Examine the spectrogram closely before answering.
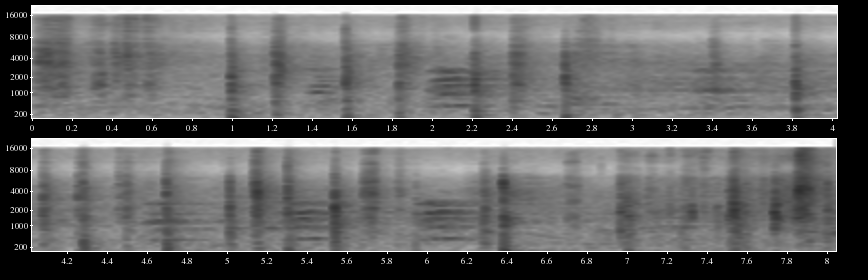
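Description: A ball thumps repeatedly against a foot and knee.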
